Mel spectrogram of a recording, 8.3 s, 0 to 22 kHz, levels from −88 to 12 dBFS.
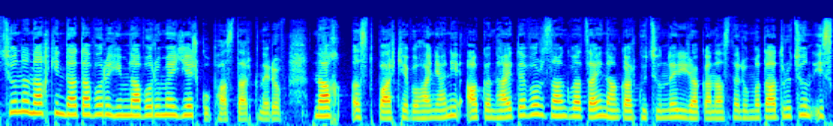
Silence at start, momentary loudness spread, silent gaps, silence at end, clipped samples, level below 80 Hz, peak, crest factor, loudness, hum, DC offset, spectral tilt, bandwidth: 0 s; 8 LU; none; 0 s; under 0.1%; -56 dBFS; -2 dBFS; 20 dB; -21 LUFS; none; under 0.1%; -3.5 dB/octave; 13.5 kHz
